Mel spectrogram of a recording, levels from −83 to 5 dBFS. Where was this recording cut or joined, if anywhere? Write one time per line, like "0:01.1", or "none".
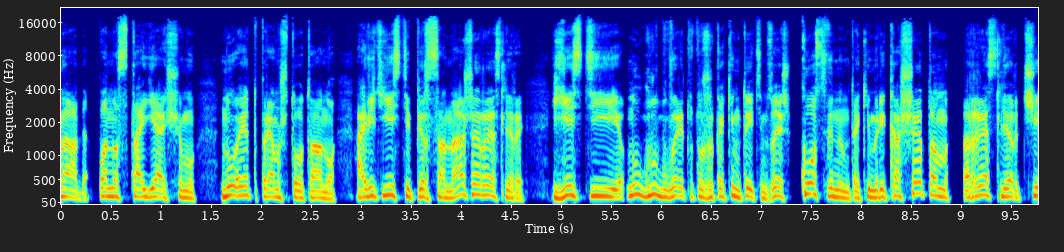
none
